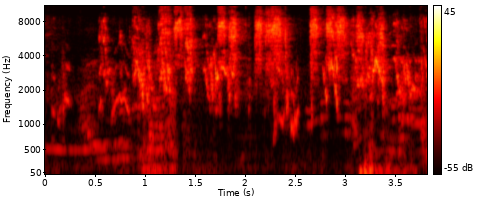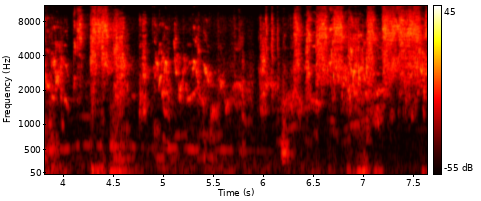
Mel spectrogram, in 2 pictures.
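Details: Colourful budgerigars chirping and warbling continuously, a thick mix of high squeaks, trills and scratchy notes from more than one bird, with faint soft thumps.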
